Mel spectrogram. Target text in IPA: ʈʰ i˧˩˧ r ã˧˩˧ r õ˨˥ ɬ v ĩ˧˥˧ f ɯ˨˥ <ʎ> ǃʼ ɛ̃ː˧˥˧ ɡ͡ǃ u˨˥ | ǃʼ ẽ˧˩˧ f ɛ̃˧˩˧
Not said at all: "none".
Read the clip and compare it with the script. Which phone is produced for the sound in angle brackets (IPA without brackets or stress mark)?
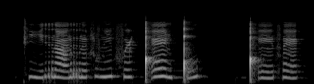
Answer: ɭ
